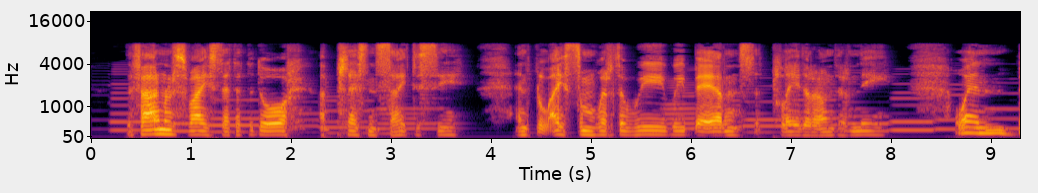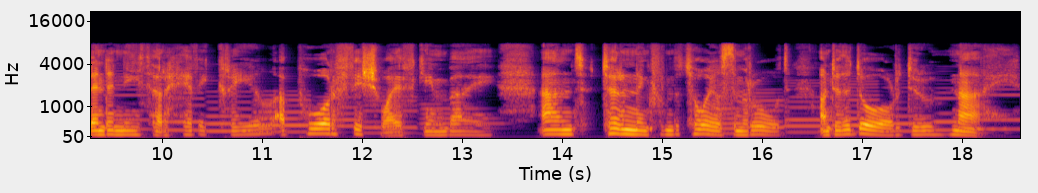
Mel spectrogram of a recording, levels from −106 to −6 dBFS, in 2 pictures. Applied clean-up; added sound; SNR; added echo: classical method log-MMSE.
